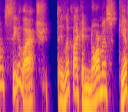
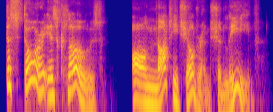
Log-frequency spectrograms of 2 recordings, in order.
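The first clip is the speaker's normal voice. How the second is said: odd, strange feminine voice from above. Game master voicing an unseen voice from above the room, strange feminine voice. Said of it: "this strange feminine voice saying".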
